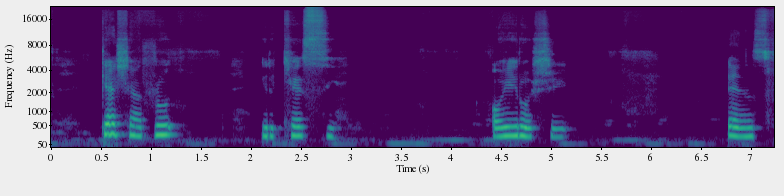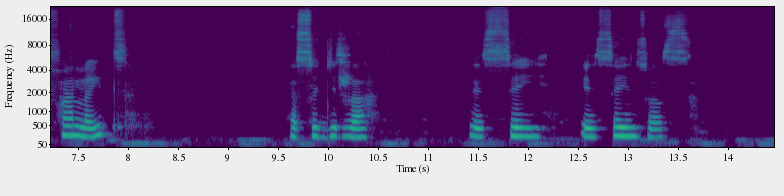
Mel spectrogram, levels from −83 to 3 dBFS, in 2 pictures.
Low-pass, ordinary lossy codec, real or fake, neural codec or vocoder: none; none; fake; codec, 44.1 kHz, 7.8 kbps, DAC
